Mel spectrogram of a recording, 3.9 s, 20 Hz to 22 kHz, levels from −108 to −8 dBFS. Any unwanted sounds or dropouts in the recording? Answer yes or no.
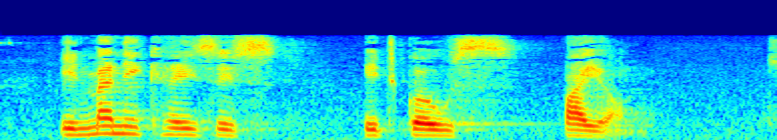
no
